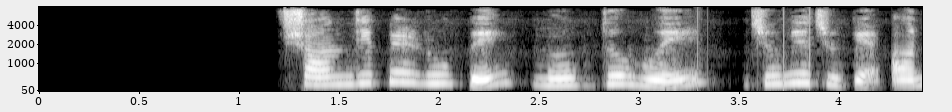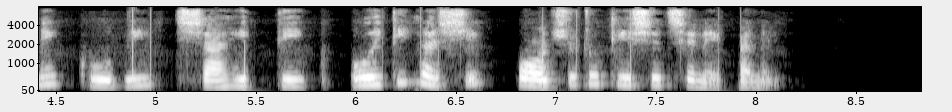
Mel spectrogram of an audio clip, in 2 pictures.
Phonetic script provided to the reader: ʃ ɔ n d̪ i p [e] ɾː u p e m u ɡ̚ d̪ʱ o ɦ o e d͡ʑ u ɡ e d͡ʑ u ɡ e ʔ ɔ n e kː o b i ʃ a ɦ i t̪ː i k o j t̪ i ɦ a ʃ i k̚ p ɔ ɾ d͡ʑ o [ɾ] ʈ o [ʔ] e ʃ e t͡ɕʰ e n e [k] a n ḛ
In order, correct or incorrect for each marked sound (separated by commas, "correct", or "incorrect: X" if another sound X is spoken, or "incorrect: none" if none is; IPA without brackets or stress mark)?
correct, incorrect: none, incorrect: k, incorrect: kʰ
